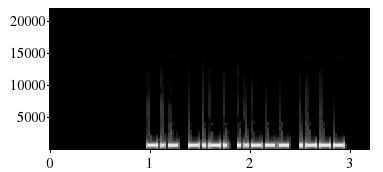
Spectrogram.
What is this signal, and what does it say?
Morse code, heard as a keyed tone, about 34 wpm, 700 Hz. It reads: KC2J
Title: USA Call Signs - 4 Characters - 2x Character Spacing - 35wpm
